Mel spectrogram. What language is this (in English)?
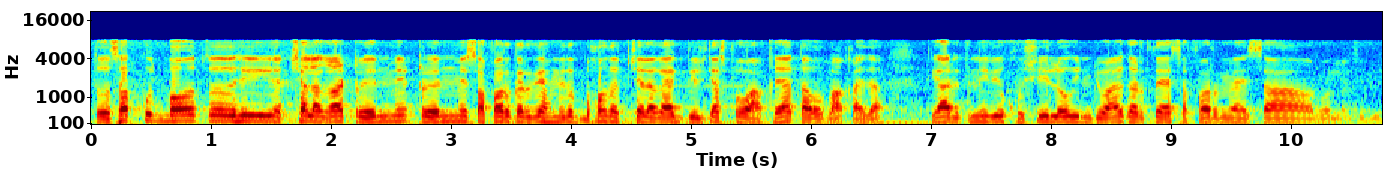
Urdu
